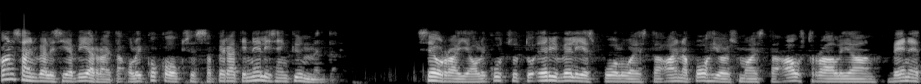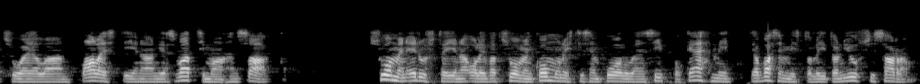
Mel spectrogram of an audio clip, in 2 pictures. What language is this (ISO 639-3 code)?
fin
